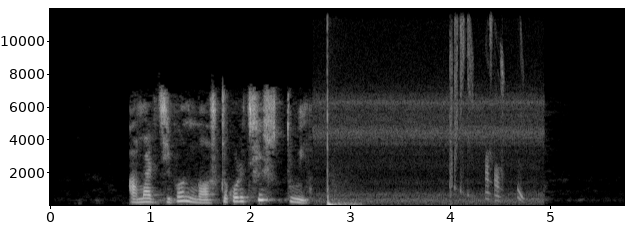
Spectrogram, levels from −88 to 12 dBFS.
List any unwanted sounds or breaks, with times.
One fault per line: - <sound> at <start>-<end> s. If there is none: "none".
- thud at 2.8-3.2 s
- chirp at 4.0-4.8 s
